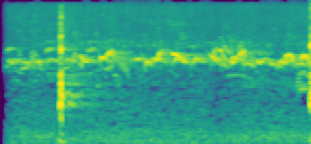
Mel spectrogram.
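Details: Turkey giving two sharp, abrupt putt notes, one early and one at the very end, set against a steady high hiss of background noise.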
